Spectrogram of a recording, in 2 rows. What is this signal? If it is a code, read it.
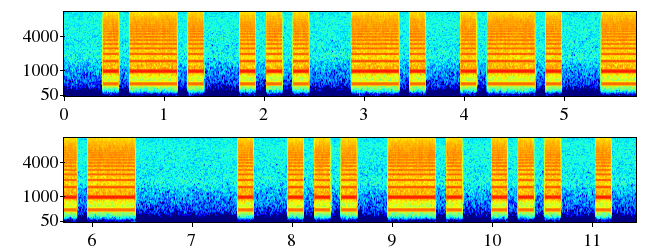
Morse code, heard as a buzzer, hand-sent with a paddle, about 9 wpm. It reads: RSNRM ESNSE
